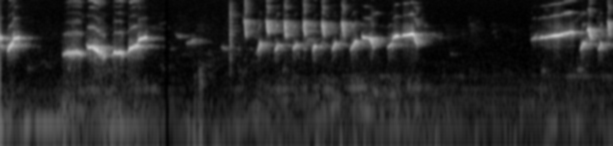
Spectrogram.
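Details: White-rumped shama song used to make a quiet bird sing: warbled whistles, then a series of rhythmic paired chip notes and a final rising whistled phrase, faint low hum beneath.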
